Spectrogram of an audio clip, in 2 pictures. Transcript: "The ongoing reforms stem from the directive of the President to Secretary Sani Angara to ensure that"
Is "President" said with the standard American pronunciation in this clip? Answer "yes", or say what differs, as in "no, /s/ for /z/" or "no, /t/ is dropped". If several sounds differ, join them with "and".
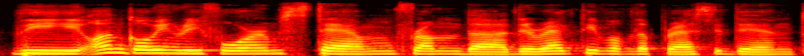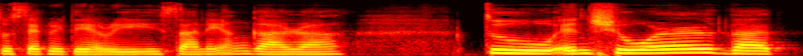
no, /s/ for /z/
